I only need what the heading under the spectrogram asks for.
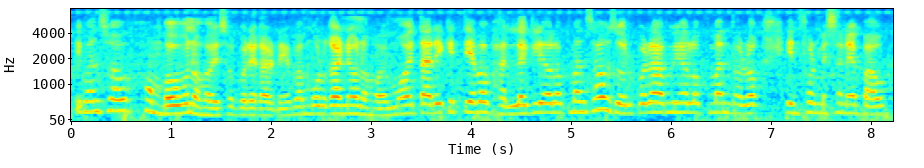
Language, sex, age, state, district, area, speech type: Assamese, female, 30-45, Assam, Nalbari, rural, spontaneous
